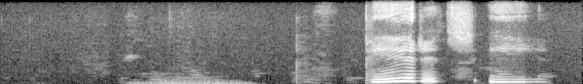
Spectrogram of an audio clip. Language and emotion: Russian, sad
